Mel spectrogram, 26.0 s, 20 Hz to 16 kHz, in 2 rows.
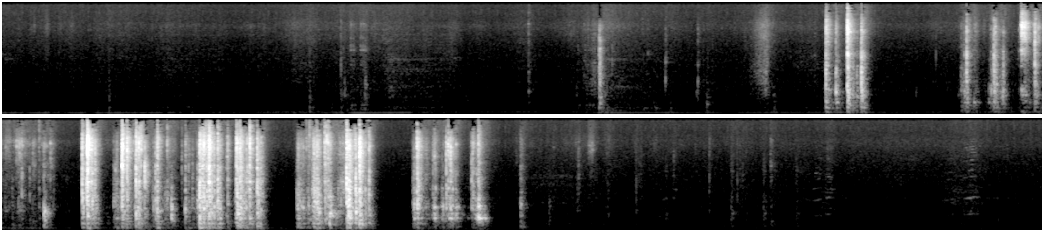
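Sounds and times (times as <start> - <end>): small hard objects rattling: 10.3 - 10.8, 12.0 - 19.1.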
